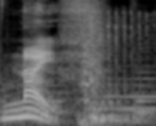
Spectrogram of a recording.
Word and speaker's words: knife: is in the word knife in Middle English it was pronounced knef but after The Vowel Shift the K became silent and the E turned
